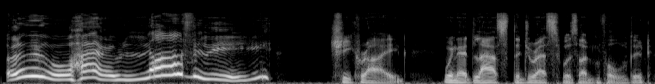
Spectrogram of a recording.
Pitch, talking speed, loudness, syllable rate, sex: 185 Hz, 110 wpm, -15 LUFS, 3.1 syllables/s, male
